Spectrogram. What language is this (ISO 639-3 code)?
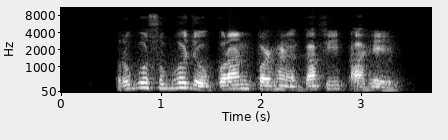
snd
